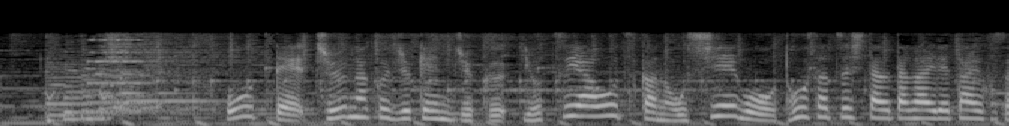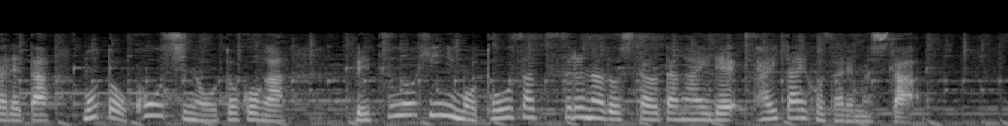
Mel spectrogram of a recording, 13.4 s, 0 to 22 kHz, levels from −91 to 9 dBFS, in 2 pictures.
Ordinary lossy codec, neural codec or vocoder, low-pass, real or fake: AAC, 48 kbps; none; 7.2 kHz; real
